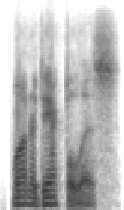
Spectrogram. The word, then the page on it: Monodactylous: American English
